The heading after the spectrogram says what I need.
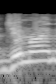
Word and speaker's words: Jim Ryan: Or, yeah, Jim Ryan, did I say his name right this time?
